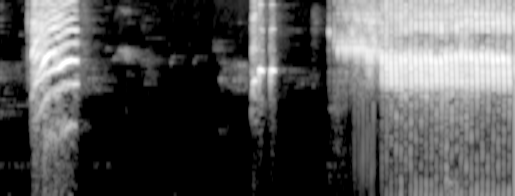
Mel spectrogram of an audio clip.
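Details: Canary song meant for training young birds: a short high trilled burst, two brief chirps, then a fast, loud, even rolling trill that runs to the end.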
